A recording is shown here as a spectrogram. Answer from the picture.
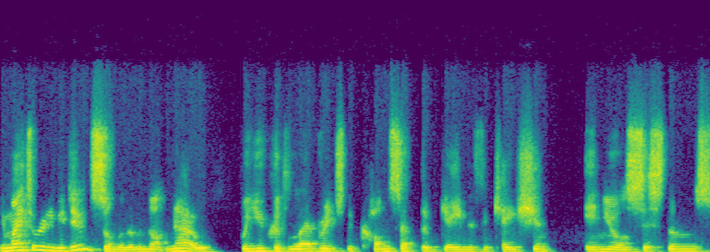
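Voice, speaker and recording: With a Liverpool accent, a man with a fairly high, somewhat breathy voice and ordinary pitch variation talks at a very fast pace. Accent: Scouse. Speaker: software product director. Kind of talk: webinar presentation. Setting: live webinar.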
